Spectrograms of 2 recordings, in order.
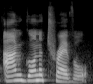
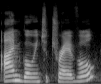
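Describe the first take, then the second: First: Going to is reduced to gonna. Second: Every word is pronounced fully.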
